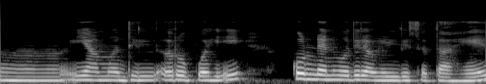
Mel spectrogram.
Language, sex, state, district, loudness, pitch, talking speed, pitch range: Marathi, female, Maharashtra, Pune, -16 LUFS, 190 Hz, 110 wpm, 180-205 Hz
